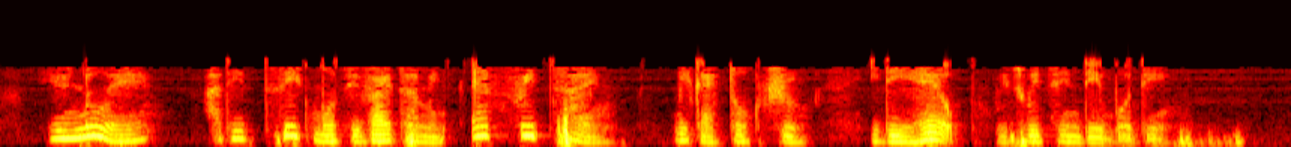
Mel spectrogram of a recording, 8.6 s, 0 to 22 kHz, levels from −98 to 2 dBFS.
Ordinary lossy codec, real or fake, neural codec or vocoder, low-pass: AAC, 16 kbps; real; none; 10.8 kHz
